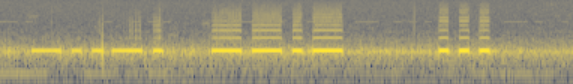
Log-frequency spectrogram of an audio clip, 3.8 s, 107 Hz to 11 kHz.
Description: Morse code, heard as a keyed tone, about 17 wpm, 690 Hz, with radio noise. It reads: / Q S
